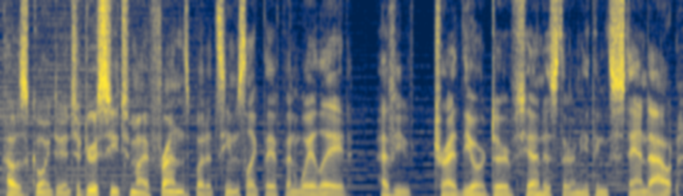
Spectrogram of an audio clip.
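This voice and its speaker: A principled young scholar, voiced by a man in a tabletop game. His voice sits fairly low and he pauses mid-sentence, polite but stubborn. Soft music runs underneath. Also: steady tone, close to an everyday voice. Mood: polite, guarded. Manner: measured, pausing mid-sentence. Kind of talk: improvised tabletop roleplay.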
